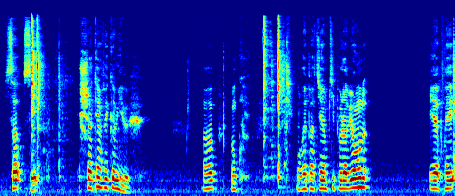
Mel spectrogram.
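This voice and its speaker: A slightly high-voiced man with a touch of a cold hosts a cooking video, chatting casually as he cooks and peppering his speech with "hop" and "hein." There's a little hiss or hum on the recording, along with the clatter of dishes and utensils in the kitchen.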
